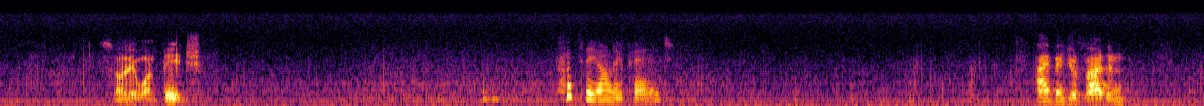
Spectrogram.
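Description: A man speaks softly and calmly, close by.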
